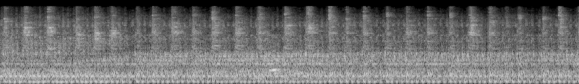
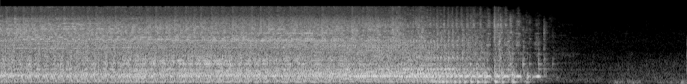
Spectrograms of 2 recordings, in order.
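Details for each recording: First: Freshly built Lambretta Series 2 two-stroke scooter at idle after adjustment: steady, even putter with regular firing, no misses or hunting; sounds healthy and properly timed, later timed to 17 degrees. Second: Freshly built Lambretta Series 2 two-stroke scooter after carb jetting check (plug was very wet): high, even buzz that fades after about five seconds. Revs rose because the fuel tap was off, so the engine starved of fuel.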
